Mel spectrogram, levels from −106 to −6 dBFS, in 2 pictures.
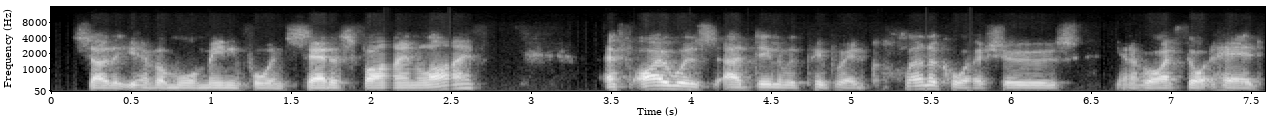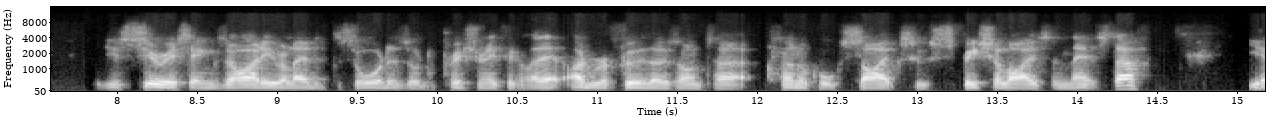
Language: English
